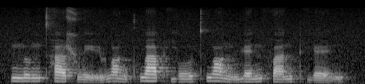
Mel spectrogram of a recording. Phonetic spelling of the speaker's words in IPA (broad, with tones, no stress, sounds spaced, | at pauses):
n̪ ɤ˥ ŋ t̪ʰ ä˥ ʂ w ḛ˨˩ ɪ̯ ɻ w ɑ˥˩ ŋ pʰ w ä˥ pʰ j o˧˥ ʊ̯ t̪ʰ w ɑ˥˩ ŋ n̪ ɥ ɛ˧˥ n f a˧˥ n pʰ j ɛ˥˩ n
